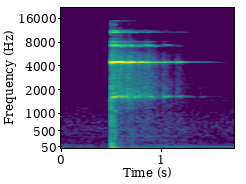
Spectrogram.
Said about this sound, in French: Gilbert appuie sur la sonnette.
